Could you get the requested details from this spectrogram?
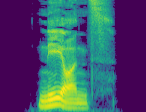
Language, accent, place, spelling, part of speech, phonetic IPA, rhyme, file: German, Germany, Berlin, Neons, noun, [ˈneːɔns], -eːɔns, De-Neons.ogg
- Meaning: genitive singular of Neon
